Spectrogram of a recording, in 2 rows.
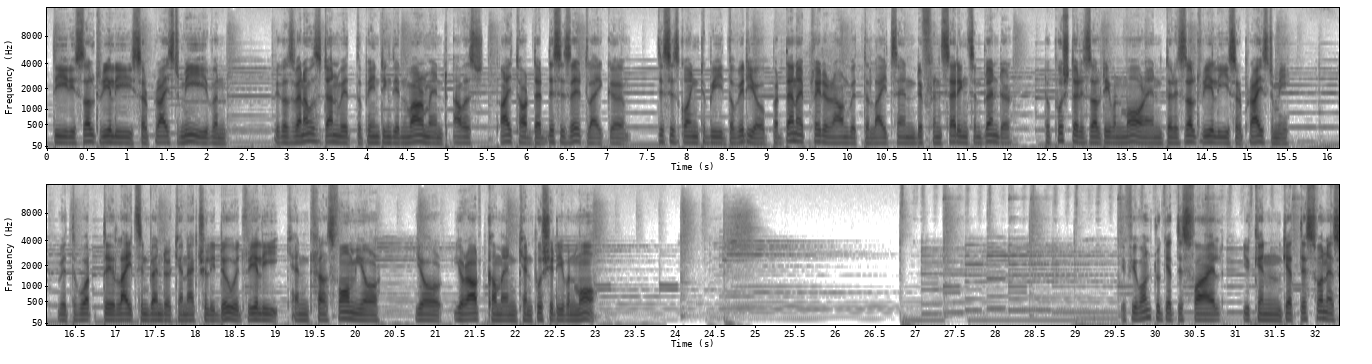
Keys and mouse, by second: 4.3-5.0 drag, 5.8 click, 6.9-7.8 drag, 14.8 click, 19.6-20.2 drag, 26.6 click, 27.3-28.6 drag.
